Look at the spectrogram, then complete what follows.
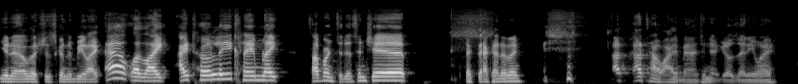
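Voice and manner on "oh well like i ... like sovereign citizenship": high, vapid, ditzy airhead voice. Imagining what some airhead would say: ditzy airhead voice. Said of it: "some airhead".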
